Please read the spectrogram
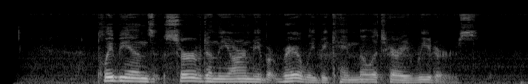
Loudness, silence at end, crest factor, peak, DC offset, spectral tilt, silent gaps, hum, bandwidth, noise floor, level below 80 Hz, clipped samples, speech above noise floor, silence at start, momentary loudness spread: -27 LUFS; 0.05 s; 18 dB; -10 dBFS; under 0.1%; -6.5 dB/octave; none; none; 11.5 kHz; -52 dBFS; -52 dBFS; under 0.1%; 26 dB; 0.55 s; 13 LU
